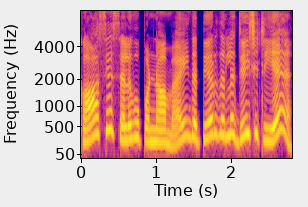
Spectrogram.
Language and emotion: Tamil, surprised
